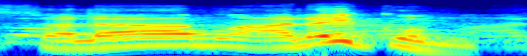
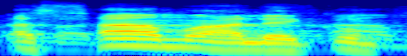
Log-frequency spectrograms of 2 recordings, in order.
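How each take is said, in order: First: The greeting is said with the 'l' sound. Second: The greeting is said without the 'l' sound. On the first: It is a prayer for peace. "সাহাবীরা শান্তির দোয়া করতেন" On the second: Its meaning becomes unclear or hostile. "ওই লামটা বাদে"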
